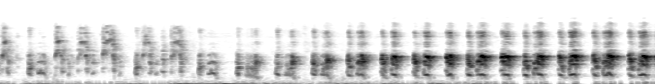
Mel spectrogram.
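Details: Chukar partridge, kınalı keklik, calling in a steady series of rhythmic clucking notes, about two to three per second, building in loudness and becoming more regular toward the end.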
